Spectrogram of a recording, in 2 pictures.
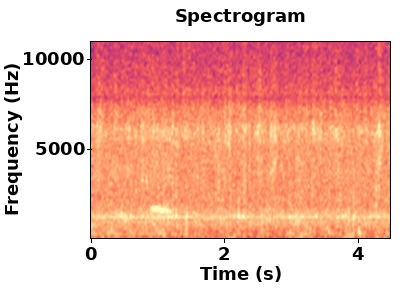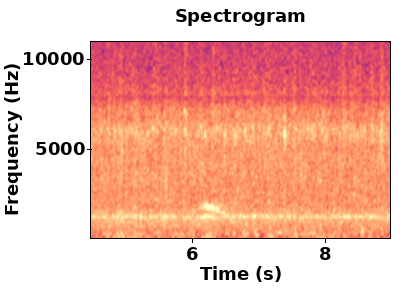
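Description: Heavy rain falling in the Chidambaram area, a dense steady hiss of downpour on surfaces that carries on without a break and with no voices.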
